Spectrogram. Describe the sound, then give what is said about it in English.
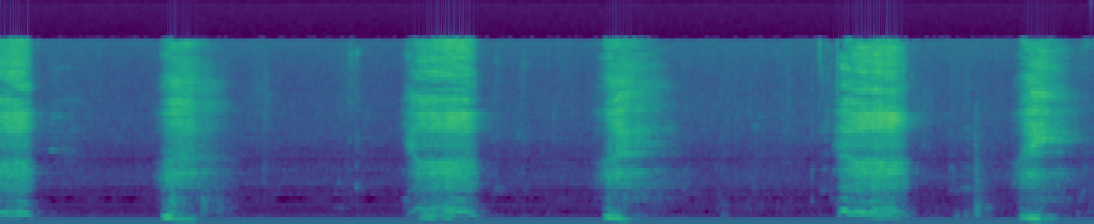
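Deep breaths drawn in and let out, as asked by a doctor, six breathy, airy whooshes with quiet pauses of a couple of seconds between them. “Doctor says, take a deep breath in.”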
